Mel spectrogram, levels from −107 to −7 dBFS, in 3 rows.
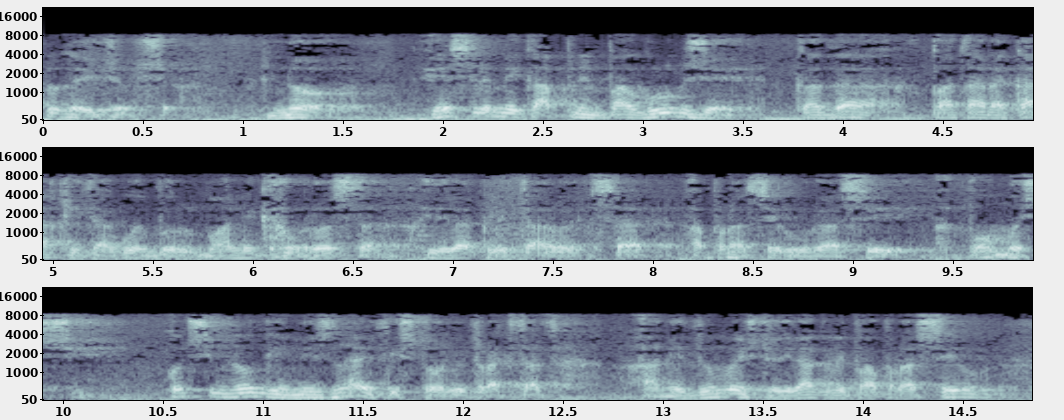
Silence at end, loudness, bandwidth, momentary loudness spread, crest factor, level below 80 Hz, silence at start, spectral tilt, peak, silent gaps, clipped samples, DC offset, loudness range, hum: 0 s; -22 LUFS; 8.8 kHz; 7 LU; 16 dB; -40 dBFS; 0 s; -4 dB/octave; -6 dBFS; none; under 0.1%; under 0.1%; 1 LU; none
